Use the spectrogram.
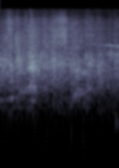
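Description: Steady audience applause, a dense wash of many hands clapping at a constant level, with no talking over it, lasting under two seconds.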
